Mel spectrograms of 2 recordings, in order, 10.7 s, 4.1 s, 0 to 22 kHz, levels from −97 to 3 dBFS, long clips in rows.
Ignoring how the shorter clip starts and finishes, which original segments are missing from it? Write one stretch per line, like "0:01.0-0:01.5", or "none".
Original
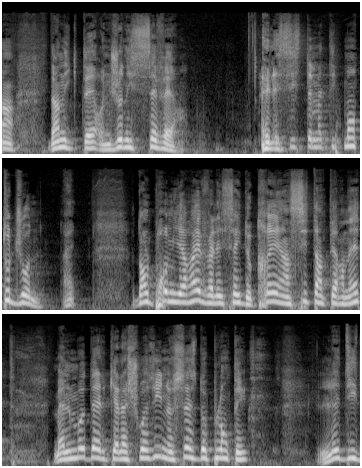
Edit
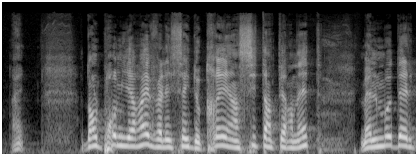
none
